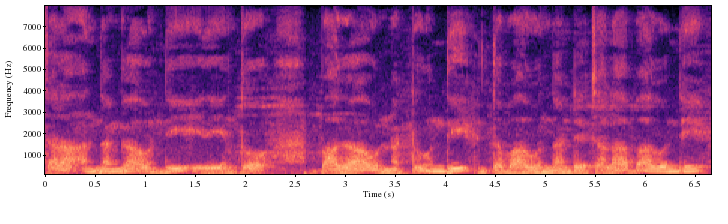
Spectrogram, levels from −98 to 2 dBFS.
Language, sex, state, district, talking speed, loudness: Telugu, male, Andhra Pradesh, Srikakulam, 110 wpm, -16 LUFS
